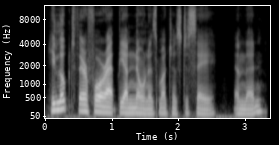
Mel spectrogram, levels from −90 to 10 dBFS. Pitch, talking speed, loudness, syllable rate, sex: 120 Hz, 230 wpm, -19 LUFS, 6.0 syllables/s, female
